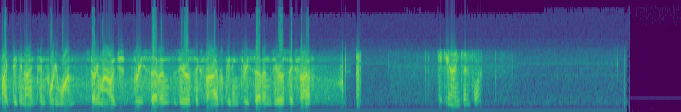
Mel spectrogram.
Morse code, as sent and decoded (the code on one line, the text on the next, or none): none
